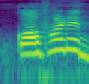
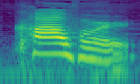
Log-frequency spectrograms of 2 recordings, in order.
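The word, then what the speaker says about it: cover: না, এটি আসলে কভার নয়, খাবারের সাথে সম্পৃক্ত একটি উচ্চারণ হবে। কি হবে? খাভার। খাভার। খাবারটাকে একটু অন্যভাবে উচ্চারণ করব আমরা।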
